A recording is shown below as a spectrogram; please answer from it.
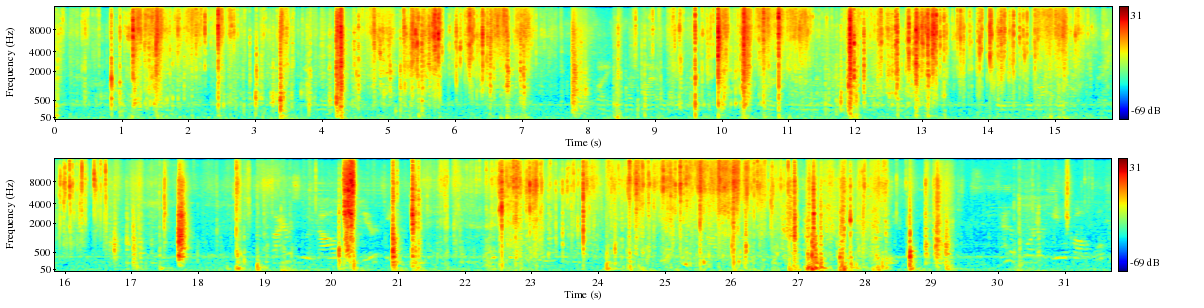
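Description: Trading card boxes being unpacked: cardboard tearing and packs crinkling as they are handled, with irregular rips and knocks, the loudest a heavy thump near the end.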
